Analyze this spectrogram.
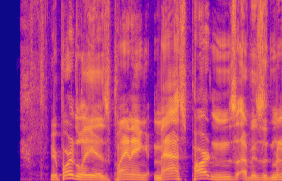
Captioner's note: laughs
